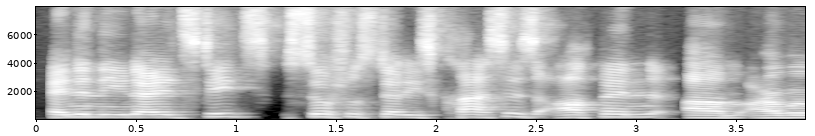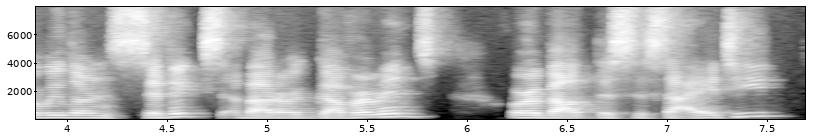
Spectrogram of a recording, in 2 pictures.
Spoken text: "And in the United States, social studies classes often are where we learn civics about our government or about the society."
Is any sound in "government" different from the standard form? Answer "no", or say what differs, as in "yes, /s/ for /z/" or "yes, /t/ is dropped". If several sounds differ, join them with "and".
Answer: no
